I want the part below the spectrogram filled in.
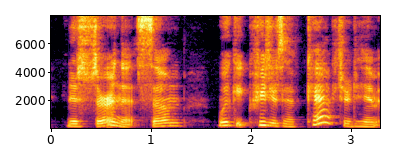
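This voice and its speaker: A raspy, female-sounding put-on character voice at medium pitch for a woman. It moves at a fairly quick pace. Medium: read story. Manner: thoughtful.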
